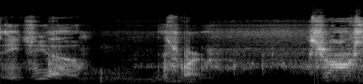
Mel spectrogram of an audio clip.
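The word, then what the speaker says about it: ἐγώ: So we got ha, then day, then ipon, then autos, and then ego. Now, it says say I. Okay? It's 1473, it's EGO, this word.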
